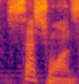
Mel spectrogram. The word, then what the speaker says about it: Szechuan: I guess this is pronounced Szechuan sauce. – It's Szechuan. Been gone. – Szechuan sauce. – Yeah, Szechuan. – Szechuan.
